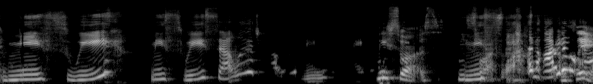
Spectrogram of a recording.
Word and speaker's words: Niçoise: whole reel on this, me trying to pronounce it, because of course I just went with the knee choice, like it's always because I think in Turkish that kind of C is like a ch, so I always go into that.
